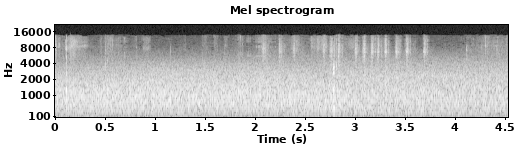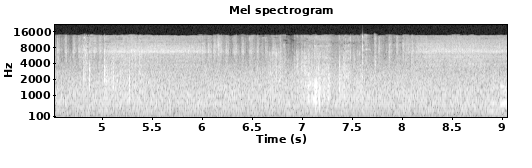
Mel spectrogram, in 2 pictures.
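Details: Angry, defensive wild rattlesnake met in Big Cottonwood Canyon, rattling: a continuous dry, hissing buzz that grows louder and more broken toward the end, over outdoor background noise.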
